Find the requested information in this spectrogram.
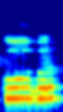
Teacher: با حروف قلقلہ ہے، اس پر قلقلہ لازمی ہوگا کیونکہ با ساکن ہے۔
